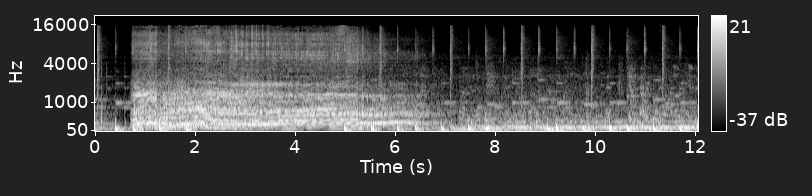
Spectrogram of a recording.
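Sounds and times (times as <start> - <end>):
race car engines at high revs: 0.7 - 6.9.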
